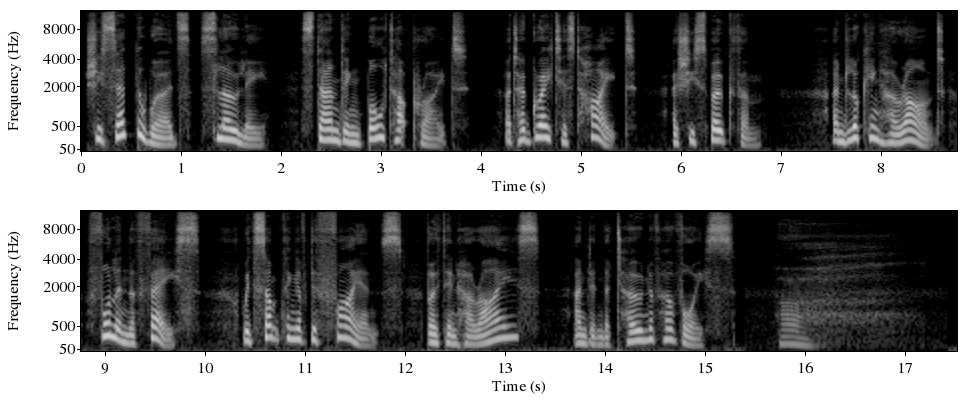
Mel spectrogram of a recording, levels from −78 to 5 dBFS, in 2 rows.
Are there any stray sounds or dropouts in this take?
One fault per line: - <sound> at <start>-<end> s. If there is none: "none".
- sigh at 15.7-17.2 s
